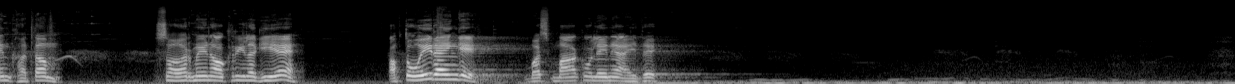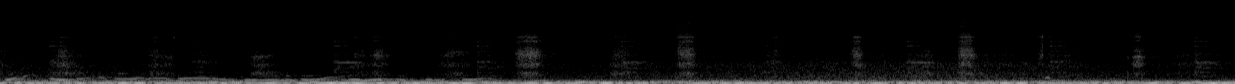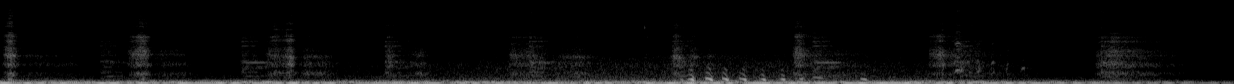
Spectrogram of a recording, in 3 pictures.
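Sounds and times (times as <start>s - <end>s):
low steady hum: 0.0s - 37.0s
person crying quietly: 31.4s - 35.0s.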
